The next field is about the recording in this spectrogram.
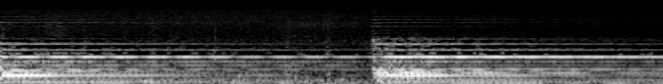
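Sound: clock striking midnight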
